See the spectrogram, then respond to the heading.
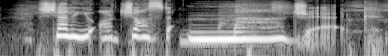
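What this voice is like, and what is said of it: Put-on British accent. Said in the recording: “remember the other British accent?”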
